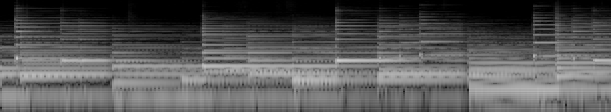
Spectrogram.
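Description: Slow piano-led music with no singing: chords struck roughly every second over held bass notes.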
